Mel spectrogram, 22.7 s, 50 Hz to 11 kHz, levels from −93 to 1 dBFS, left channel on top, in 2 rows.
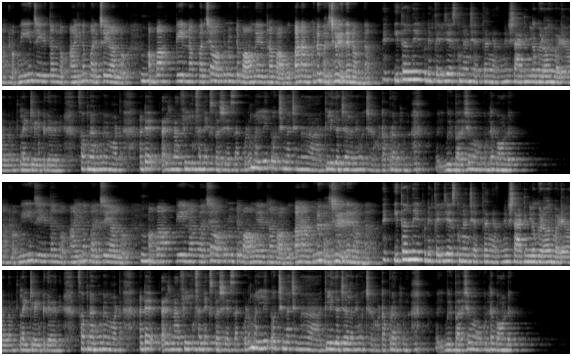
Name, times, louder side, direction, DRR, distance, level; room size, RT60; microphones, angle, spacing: voice 1, 0.0-7.4 10.6-10.7 19.6-19.7, left 2 dB, 45° left, 4 dB, 1.0 m, -31 dB
voice 2, 7.6-19.7 20.0-21.6, right 1 dB, 30° right, 4 dB, 0.5 m, -30 dB
9.0 x 5.3 x 3.7 m, 1.1 s
head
